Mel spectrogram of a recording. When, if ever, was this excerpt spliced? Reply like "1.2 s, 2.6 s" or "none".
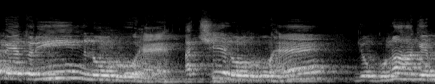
none

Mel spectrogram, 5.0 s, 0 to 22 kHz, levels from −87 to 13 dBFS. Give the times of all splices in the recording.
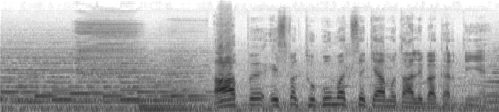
none

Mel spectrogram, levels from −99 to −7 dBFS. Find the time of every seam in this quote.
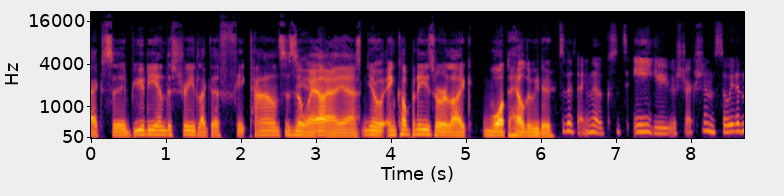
3.5 s, 5.2 s, 6.2 s

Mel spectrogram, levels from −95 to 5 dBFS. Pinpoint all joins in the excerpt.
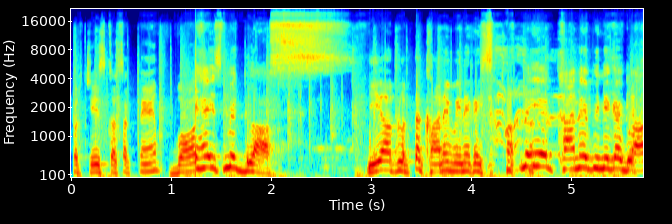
1.2 s

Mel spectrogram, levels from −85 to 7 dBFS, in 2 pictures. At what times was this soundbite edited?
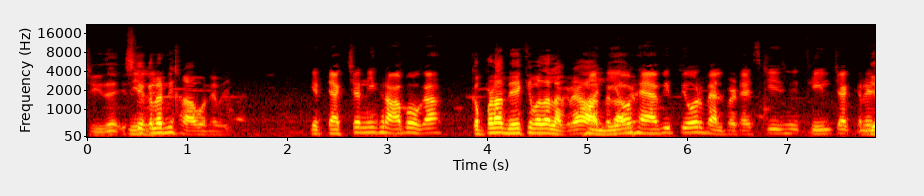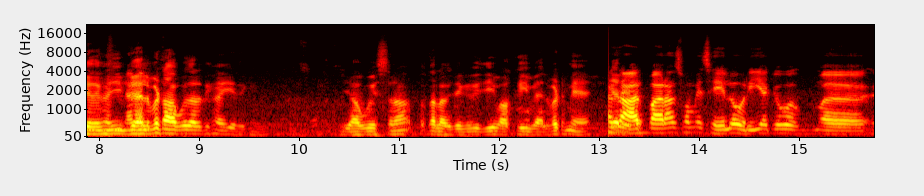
13.1 s

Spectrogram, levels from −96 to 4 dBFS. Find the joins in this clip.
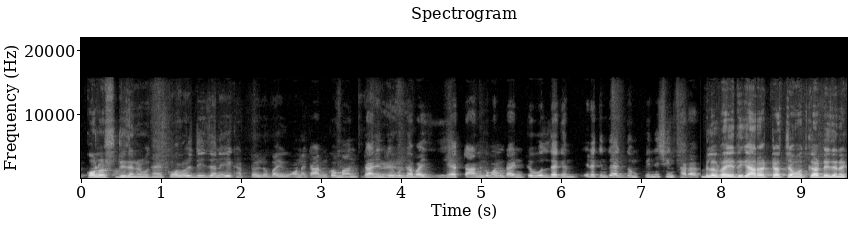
3.4 s, 7.7 s

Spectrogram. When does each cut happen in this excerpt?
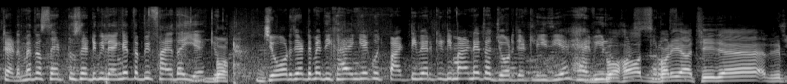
2.3 s

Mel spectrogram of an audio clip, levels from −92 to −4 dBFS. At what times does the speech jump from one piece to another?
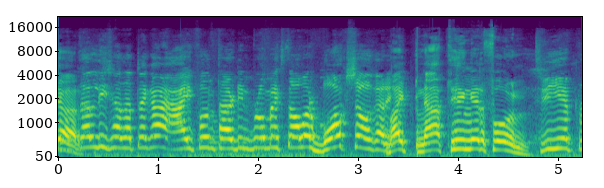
3.6 s

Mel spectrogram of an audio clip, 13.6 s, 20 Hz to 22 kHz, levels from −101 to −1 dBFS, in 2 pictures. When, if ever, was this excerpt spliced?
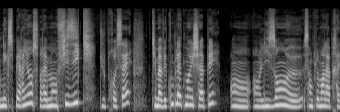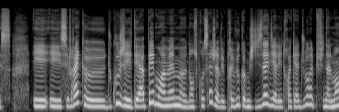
none

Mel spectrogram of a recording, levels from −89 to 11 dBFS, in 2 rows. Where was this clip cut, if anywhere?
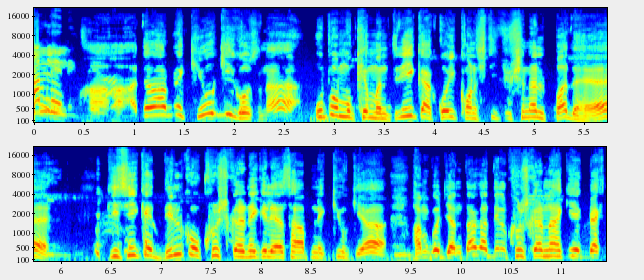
2.7 s

